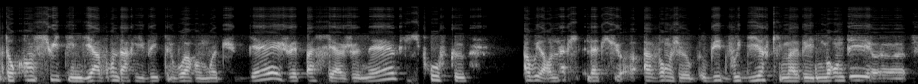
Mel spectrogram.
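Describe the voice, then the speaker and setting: Noticeable background noise sits behind a woman talking at a fairly quick pace, her fairly low pitch moving with ordinary variation. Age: 70s. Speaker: caller, retired business owner. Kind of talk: testimony.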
